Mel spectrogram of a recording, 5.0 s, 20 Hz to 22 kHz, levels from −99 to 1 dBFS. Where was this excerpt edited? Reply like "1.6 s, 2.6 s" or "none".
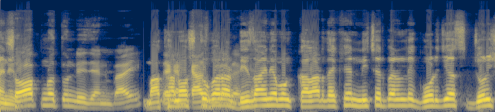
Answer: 1.4 s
